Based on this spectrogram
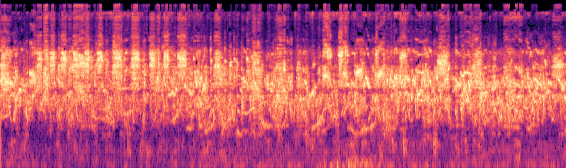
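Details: Steady chorus of budgerigar chatter, busy overlapping high-pitched chirps and twitters with no pauses.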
